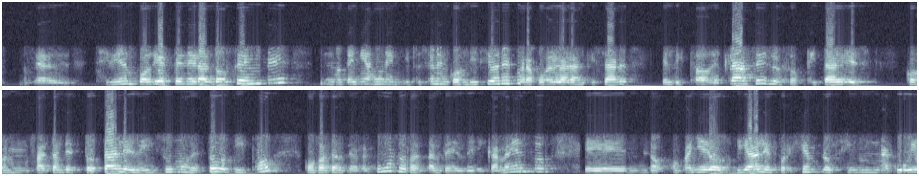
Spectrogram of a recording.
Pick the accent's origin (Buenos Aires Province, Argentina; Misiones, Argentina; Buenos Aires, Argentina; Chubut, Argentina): Chubut, Argentina; El Maitén; now in Esquel, Argentina; Yo vivo en Esquel hace 16 años, pero soy de la Patagonia, soy de acá, en una comunidad muy chiquita que se llama el Maitén. Soy oriunda del Maitén, que tiene 4.500 habitantes, y vivo en Esquel hace 16 años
